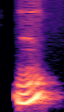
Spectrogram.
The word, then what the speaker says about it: au: of those phrases add the word oh it's pronounced oh but it's spelled a you so when you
